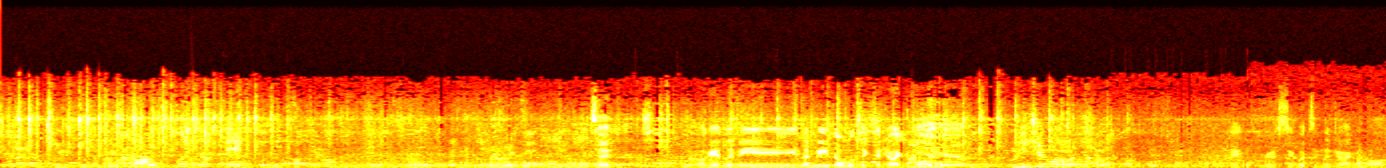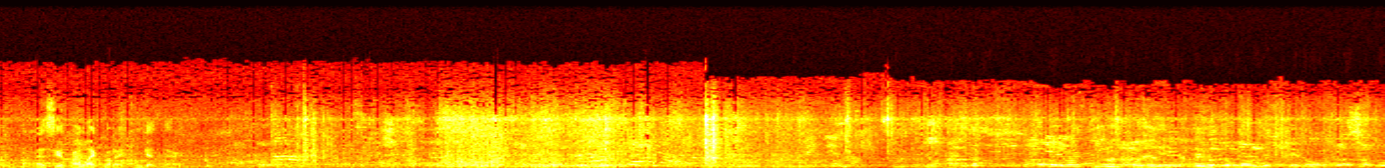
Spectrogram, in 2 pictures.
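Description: A crowd of people chatter nearby in an echoing indoor space.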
